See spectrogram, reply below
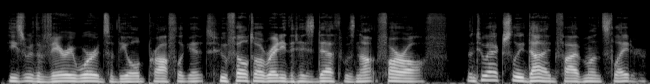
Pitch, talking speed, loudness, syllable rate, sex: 145 Hz, 240 wpm, -16 LUFS, 6.0 syllables/s, male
